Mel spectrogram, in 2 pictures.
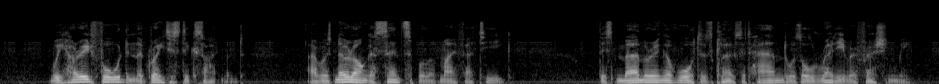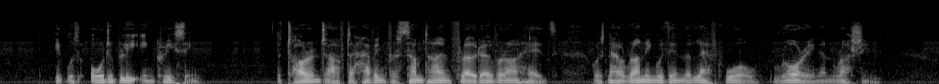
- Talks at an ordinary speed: Yes, average, 165 wpm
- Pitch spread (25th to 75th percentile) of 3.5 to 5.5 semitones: No, narrow, 2.6 semitones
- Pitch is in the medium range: No, very low, 90 Hz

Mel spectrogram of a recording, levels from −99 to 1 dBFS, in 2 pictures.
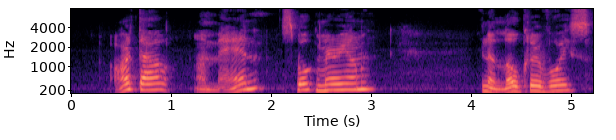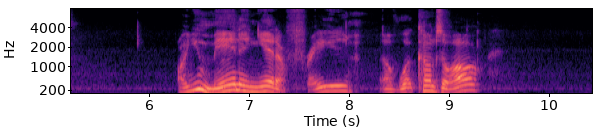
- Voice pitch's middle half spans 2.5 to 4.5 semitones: No, average, 4.9 semitones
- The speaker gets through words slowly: Yes, slow, 125 wpm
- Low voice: No, medium, 185 Hz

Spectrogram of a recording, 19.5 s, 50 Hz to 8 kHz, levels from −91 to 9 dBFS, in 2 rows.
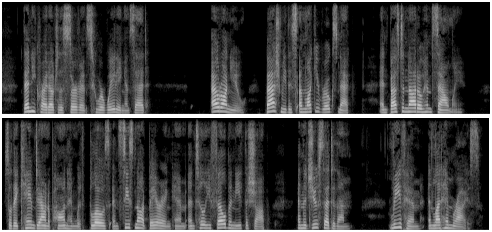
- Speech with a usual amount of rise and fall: Yes, average, 4.0 semitones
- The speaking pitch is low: No, high, 205 Hz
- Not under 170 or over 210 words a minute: Yes, average, 175 wpm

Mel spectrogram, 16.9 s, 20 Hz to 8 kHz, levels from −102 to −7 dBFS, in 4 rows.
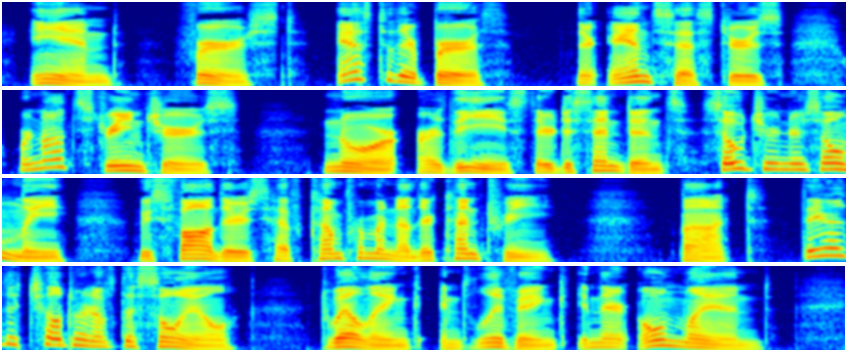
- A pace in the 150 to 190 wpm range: No, average, 140 wpm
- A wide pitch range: Yes, wide, 7.7 semitones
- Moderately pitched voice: No, low, 130 Hz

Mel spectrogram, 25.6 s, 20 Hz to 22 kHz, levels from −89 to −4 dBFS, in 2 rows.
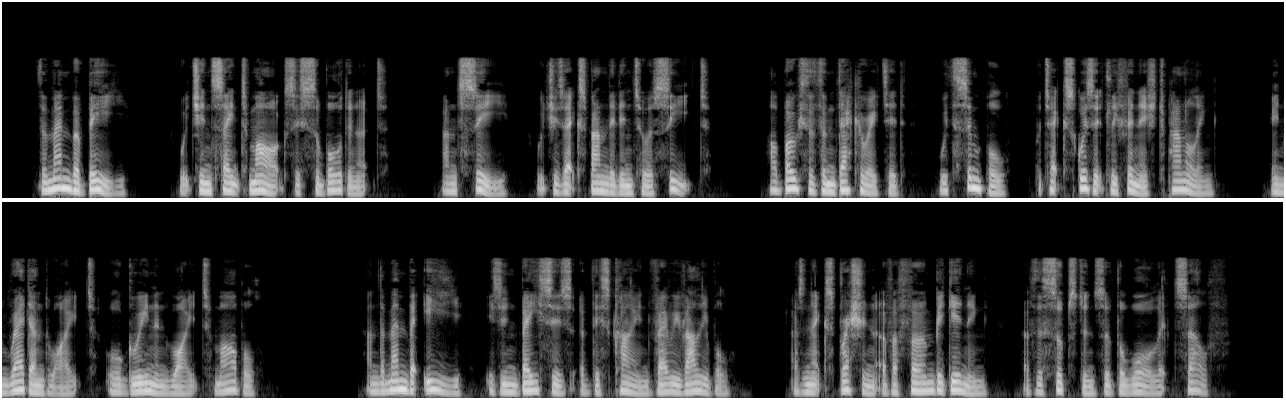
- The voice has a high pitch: No, low, 110 Hz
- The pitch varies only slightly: No, average, 4.4 semitones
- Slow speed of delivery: No, average, 145 wpm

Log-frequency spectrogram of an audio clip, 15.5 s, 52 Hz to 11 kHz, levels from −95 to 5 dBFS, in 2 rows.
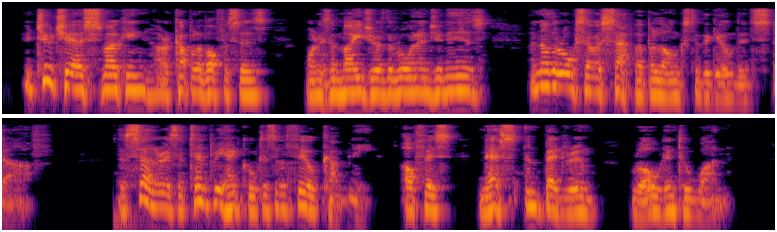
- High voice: No, medium, 145 Hz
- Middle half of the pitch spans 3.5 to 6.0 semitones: Yes, average, 3.8 semitones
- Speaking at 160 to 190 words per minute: Yes, average, 175 wpm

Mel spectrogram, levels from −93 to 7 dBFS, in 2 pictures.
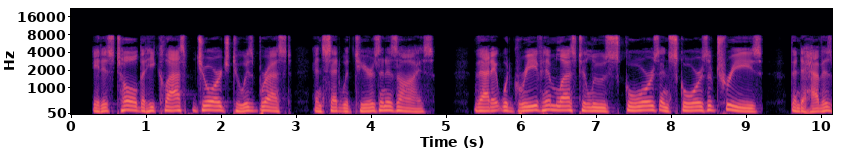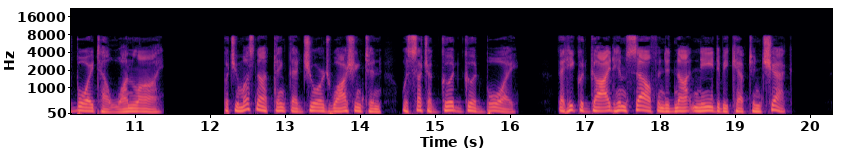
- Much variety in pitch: No, average, 3.8 semitones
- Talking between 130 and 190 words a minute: No, fast, 205 wpm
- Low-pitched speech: Yes, low, 130 Hz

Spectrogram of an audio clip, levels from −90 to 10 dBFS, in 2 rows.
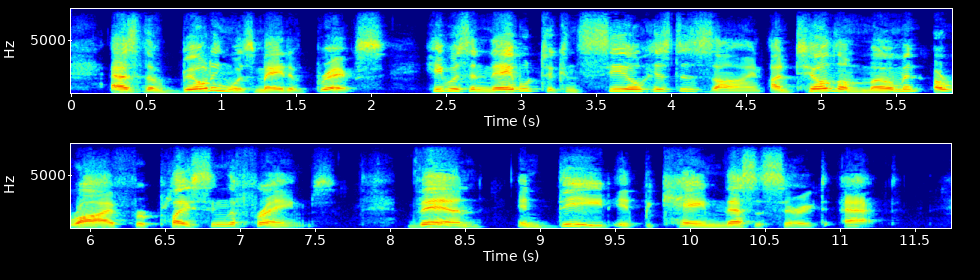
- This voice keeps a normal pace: Yes, average, 150 wpm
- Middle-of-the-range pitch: Yes, medium, 170 Hz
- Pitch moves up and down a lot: No, average, 4.6 semitones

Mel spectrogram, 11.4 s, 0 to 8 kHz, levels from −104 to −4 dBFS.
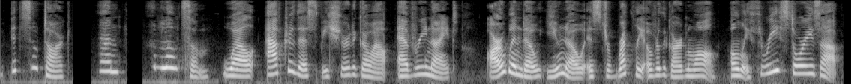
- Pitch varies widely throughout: Yes, wide, 6.6 semitones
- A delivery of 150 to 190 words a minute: Yes, average, 160 wpm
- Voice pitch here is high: Yes, high, 205 Hz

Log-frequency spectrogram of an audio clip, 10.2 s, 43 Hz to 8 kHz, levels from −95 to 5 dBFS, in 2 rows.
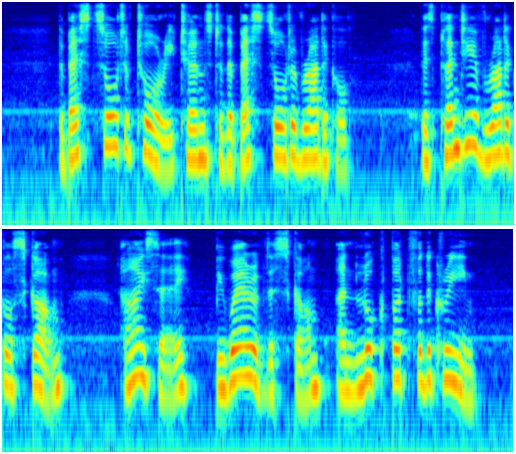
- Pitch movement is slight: No, average, 3.7 semitones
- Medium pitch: No, high, 205 Hz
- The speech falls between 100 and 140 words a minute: No, average, 170 wpm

